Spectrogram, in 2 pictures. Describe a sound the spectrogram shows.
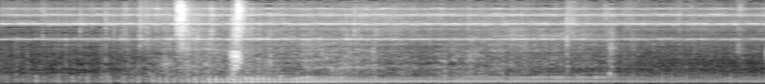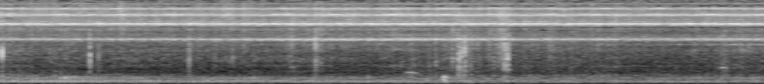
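Dry leaves crackle softly as monkeys shift about on the ground.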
